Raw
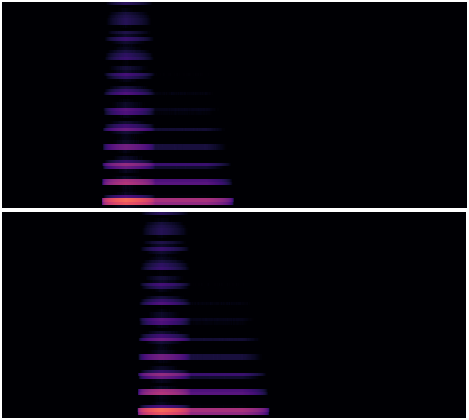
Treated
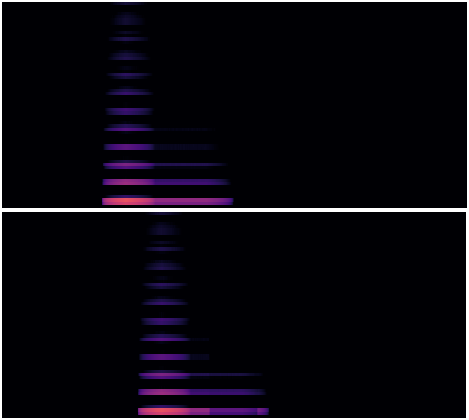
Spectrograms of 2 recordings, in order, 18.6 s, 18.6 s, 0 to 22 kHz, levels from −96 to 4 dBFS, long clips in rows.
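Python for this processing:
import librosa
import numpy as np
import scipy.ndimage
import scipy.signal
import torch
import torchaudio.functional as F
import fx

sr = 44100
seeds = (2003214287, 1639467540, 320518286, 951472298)

y = fx.bandpass_q(x, sr, hz=3500.0, q=1.2, at=(13.43, 14.39), fade=0.02)
y = y * 10.0 ** (-6.0 / 20.0)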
